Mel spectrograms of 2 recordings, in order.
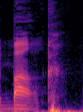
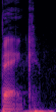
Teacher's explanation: in English it's a very nasal sound, so it's almost like bank.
